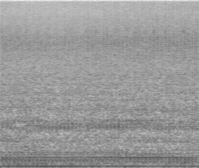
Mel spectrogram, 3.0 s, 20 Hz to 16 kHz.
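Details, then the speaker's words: 1983 Buick Park Avenue at idle; light slightly uneven tick about three per second over the engine. Owner suspects leaky crossover pipe donut gasket, unconfirmed. Ticking at idle. "you can hear that ticka ticka ticka it's a leaky crossover probably about donut somewhere"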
